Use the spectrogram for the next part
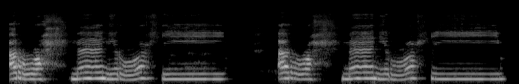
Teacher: Nah, untuk ro ini, ro memiliki sifat takrir. Takrir itu ujung lidah bergetar.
